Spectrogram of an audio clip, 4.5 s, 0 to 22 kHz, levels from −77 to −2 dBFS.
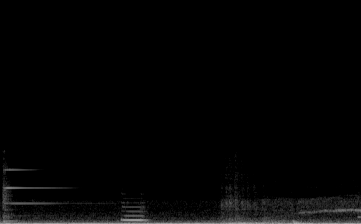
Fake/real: real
